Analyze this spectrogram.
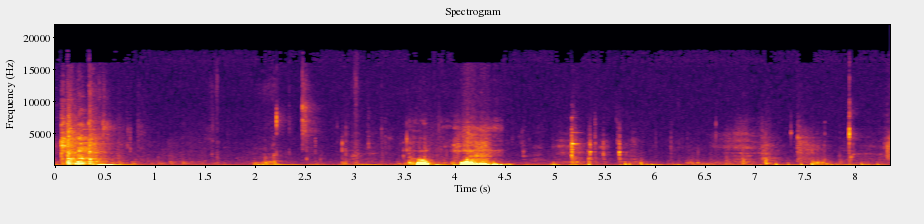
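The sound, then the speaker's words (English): Water is knocked over in a pulpit: a glass clatters and thumps, with a loud bump midway and scattered small knocks and rustles before and after, no one speaking. “Knocking water over is not unprecedented in this pulpit.”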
